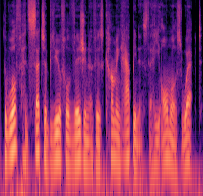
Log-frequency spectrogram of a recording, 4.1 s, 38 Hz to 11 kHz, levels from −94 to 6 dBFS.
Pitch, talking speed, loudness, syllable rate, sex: 95 Hz, 220 wpm, -20 LUFS, 5.7 syllables/s, male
